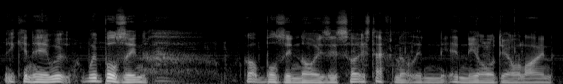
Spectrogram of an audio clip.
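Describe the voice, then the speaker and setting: A low-pitched male repairer narrates a relaxed repair walkthrough for his channel, indoors at a workbench. He moves at a moderate pace with a slightly mellow sound, sounding matter-of-fact, understated and as if thinking out loud.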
